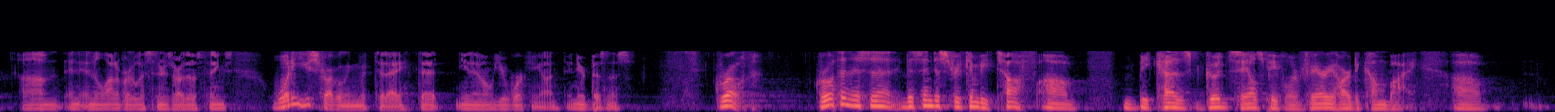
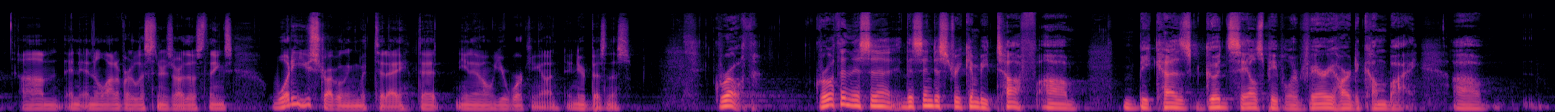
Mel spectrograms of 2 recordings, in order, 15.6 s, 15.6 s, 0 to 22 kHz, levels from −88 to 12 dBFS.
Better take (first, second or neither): second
